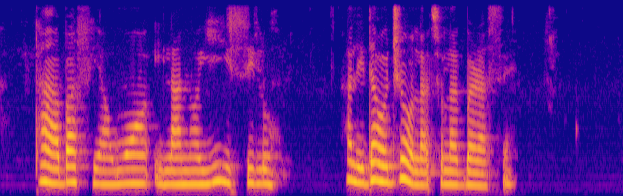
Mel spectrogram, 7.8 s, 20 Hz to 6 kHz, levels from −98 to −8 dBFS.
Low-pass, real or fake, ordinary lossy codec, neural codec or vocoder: 5.4 kHz; real; none; none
